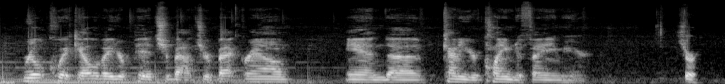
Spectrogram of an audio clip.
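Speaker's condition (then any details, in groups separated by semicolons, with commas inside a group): No condition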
